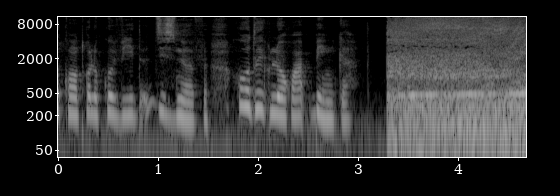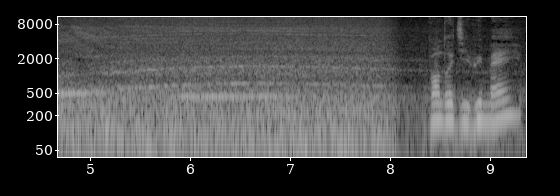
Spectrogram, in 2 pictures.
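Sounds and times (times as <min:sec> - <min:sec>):
speech: 0:00.0 - 0:05.5, 0:08.4 - 0:09.3
Airbus A330 airliner landing on tarmac: 0:03.3 - 0:09.3.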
